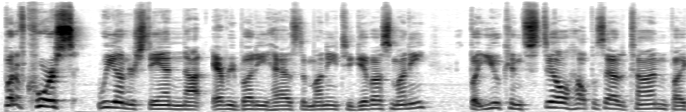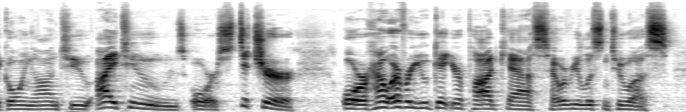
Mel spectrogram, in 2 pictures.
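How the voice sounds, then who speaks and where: A man's voice: a little high, lively intonation, normal speed. A man co-hosting a podcast, chatting casually through the show's sign-off and listener plugs. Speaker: podcast co-host. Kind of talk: casual podcast outro chat.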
